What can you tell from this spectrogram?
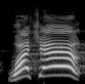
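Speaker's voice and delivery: high, loud sudden shout; yelled warning. Retold or imitated. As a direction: shout an alarm at the whole room. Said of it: "He kinda yells like".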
